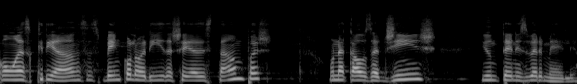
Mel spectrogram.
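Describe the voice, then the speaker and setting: Speaking at a fairly slow pace with a Uruguayan accent, a woman keeps a medium pitch and ordinary pitch variation on a very clean recording, with a silent background and a dry, close sound with no echo. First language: Spanish (speaking Portuguese). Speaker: environmental educator and teacher. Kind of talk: panel discussion.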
